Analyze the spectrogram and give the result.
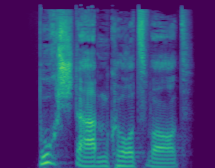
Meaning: acronym
- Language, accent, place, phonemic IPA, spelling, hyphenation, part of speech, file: German, Germany, Berlin, /ˈbuːxʃtaːbn̩ˌkʊʁt͡svɔʁt/, Buchstabenkurzwort, Buch‧sta‧ben‧kurz‧wort, noun, De-Buchstabenkurzwort.ogg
